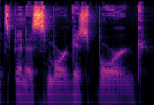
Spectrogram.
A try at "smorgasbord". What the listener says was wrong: No, it's a smorgasbord with a D.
